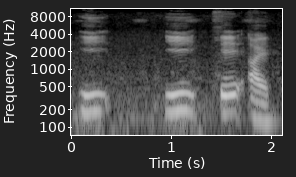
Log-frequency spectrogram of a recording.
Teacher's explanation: जीभ का आगे का भाग काम करता है उसे हम अग्र स्वर कहते हैं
